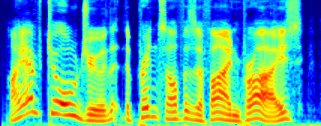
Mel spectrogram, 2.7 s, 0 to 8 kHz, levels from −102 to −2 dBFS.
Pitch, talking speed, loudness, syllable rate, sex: 175 Hz, 245 wpm, -17 LUFS, 5.7 syllables/s, male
